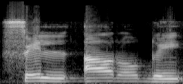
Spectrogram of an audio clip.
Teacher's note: دواد کے نیچے زیر ہے اور دواد حروف مستعلیہ سے اس کو موٹا پڑھنا ہے، فی الارض۔ بعض لوگ یہاں پہ یہ بڑی غلطی کرتے ہیں، فی الارض دے پڑھ دیتے ہیں، تو یہ غلطی ہے، فی الارض اصل میں ہے فی الارض۔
